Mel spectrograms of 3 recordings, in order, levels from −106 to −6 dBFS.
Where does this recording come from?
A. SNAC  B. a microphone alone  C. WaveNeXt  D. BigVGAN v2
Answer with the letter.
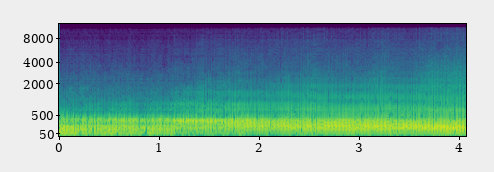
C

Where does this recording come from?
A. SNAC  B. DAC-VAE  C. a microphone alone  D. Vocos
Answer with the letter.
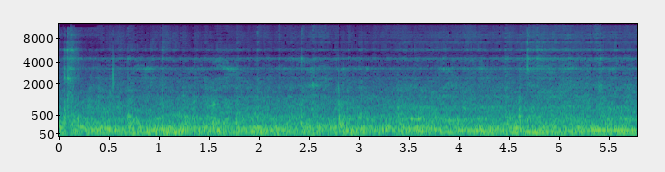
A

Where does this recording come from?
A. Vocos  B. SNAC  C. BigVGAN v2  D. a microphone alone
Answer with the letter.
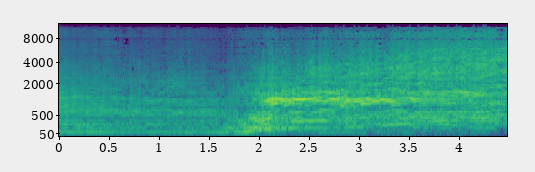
C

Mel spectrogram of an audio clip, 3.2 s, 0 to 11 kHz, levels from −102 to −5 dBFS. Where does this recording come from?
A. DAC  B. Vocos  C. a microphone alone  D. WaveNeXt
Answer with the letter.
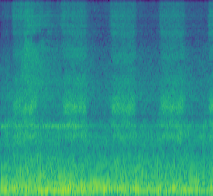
D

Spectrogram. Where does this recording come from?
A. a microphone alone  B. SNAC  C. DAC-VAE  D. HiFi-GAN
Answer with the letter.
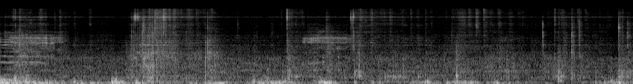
B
